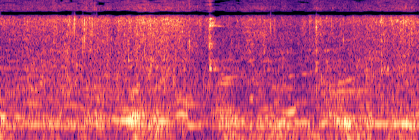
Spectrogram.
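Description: Background chatter of several voices over a steady rush of wind on the microphone, with water sloshing around swimmers wading out of a lake.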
